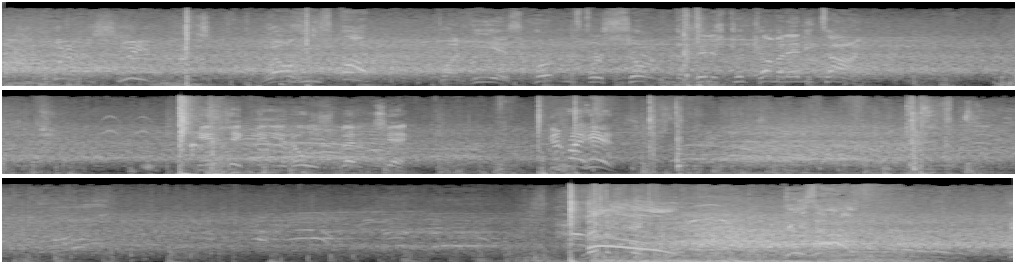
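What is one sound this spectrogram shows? A crowd murmurs and cheers throughout.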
